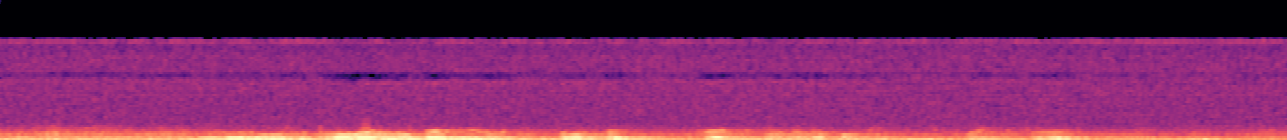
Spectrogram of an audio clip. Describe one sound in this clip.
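A man speaks calmly in an echoing hall.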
